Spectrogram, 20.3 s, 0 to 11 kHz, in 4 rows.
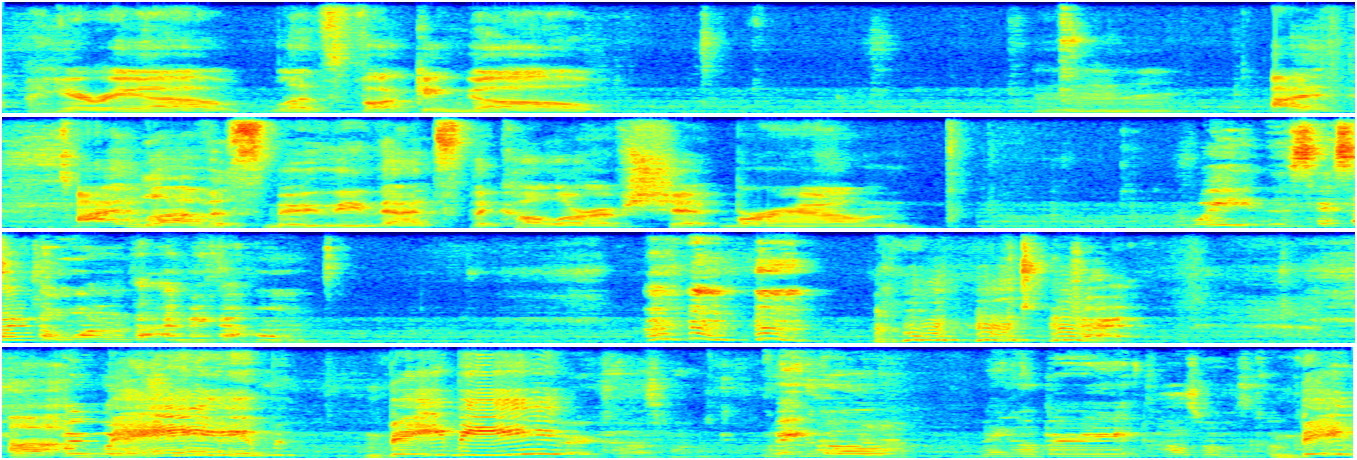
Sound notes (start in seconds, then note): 12.5 laughs; 13.4 mimics laugh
